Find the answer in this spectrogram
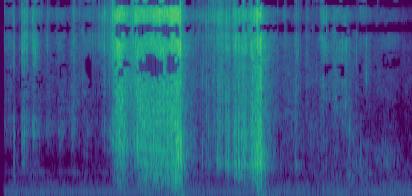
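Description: Hook-and-loop (Velcro) fastener of a neoprene waist trimmer belt being pulled open: two tearing rips, a longer one about a second in and a shorter one soon after.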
